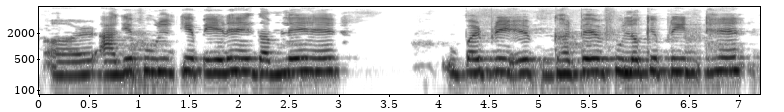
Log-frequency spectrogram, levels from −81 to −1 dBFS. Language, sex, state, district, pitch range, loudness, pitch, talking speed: Hindi, female, Bihar, Vaishali, 245-270 Hz, -15 LUFS, 260 Hz, 135 wpm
